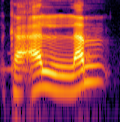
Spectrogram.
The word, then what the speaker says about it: كأن: طيب، كأن لم، النون لا تنطق.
